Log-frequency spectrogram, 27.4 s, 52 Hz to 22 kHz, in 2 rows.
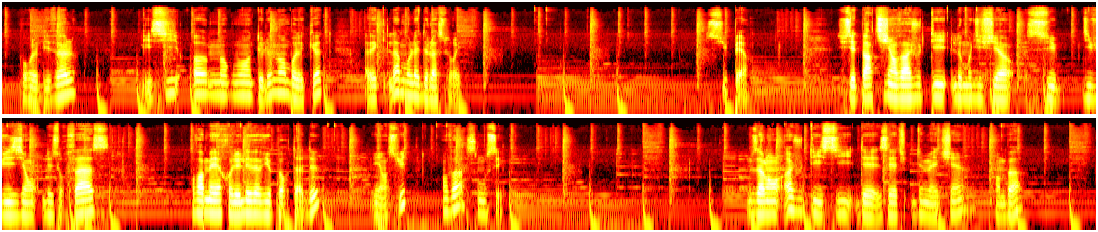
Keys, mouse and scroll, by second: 7.0-7.4 scroll down 1, 7.4 middle click, 8.1 scroll down 5, 9.1 Tab, 9.4-10.0 scroll down 7, 10.3-12.1 scroll up 2, 12.1-15.1 drag, 16.5-18.7 drag, 18.7 w, 19.6 a, 19.8 scroll down 2, 20.1-20.7 middle drag, 20.7-21.1 scroll up 4, 21.1 Tab, 21.6-22.4 scroll up 4, 22.4 scroll down 2, 22.7-23.2 scroll up 5, 23.2-25.4 middle drag, 25.4 ctrl+r.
